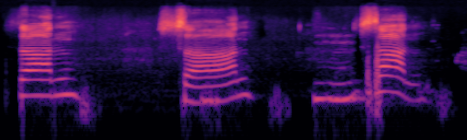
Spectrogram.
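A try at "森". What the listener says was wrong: Oh, nada tiga gini. Sen. Sen. Sen. Pendek ringan. Kalau SHEN, shen. Ya, lidahnya ditempelin di langit-langit. Shen. Tiganya gini. Tiganya masih belum ini ya, belum terlalu tepat ya. Shen. Tiga.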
